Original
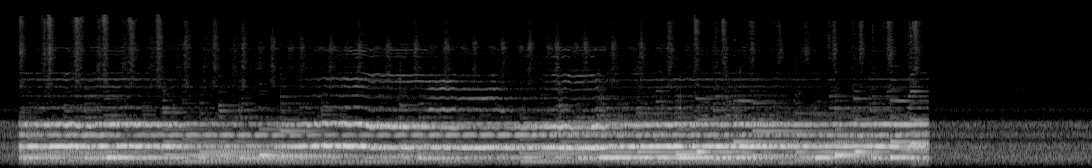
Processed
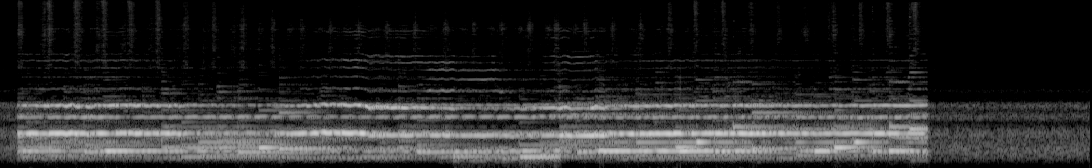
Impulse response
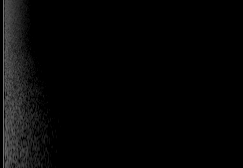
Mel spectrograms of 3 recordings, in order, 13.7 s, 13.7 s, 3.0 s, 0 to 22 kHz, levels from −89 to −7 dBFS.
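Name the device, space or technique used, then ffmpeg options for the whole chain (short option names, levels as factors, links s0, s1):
chipmunk voice: -filter_complex "[0:a]asplit=3[s0][s1][s2];[s0]afade=t=out:st=5.67:d=0.02[s3];[s1]asubboost=boost=9:cutoff=150,afade=t=in:st=5.67:d=0.02,afade=t=out:st=7.01:d=0.02[s4];[s2]afade=t=in:st=7.01:d=0.02[s5];[s3][s4][s5]amix=inputs=3:normalize=0,asetrate=70004,aresample=44100,atempo=0.629961,volume=0.891"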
